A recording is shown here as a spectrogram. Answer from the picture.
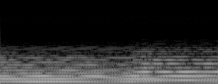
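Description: Electronic keyboard playing sustained chords in a deep, horn-like voice, the notes shifting about a second in.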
